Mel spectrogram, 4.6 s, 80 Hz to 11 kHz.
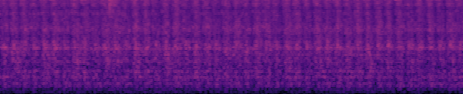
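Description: A 10-needle embroidery machine stitches steadily at close range, a fast, even mechanical chatter with a rapid repetitive rhythm and no talk over it.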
